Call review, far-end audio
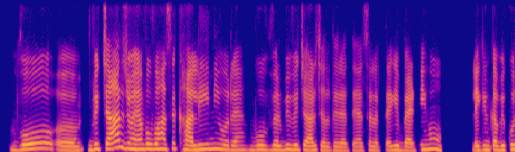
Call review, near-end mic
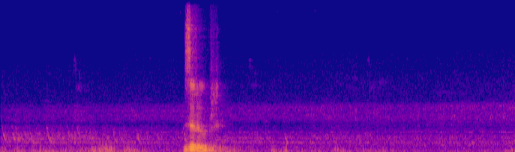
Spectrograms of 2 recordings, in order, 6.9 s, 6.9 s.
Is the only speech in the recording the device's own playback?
No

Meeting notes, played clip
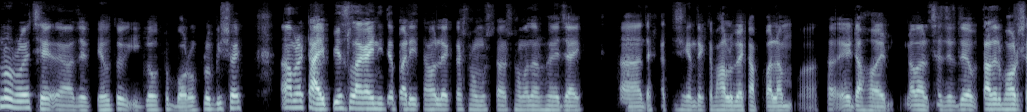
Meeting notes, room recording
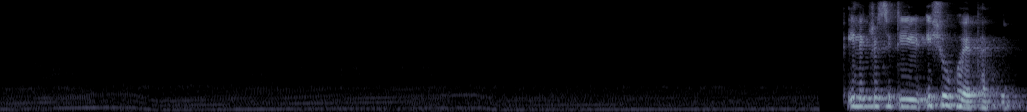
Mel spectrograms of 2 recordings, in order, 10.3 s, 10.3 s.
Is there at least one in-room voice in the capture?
Yes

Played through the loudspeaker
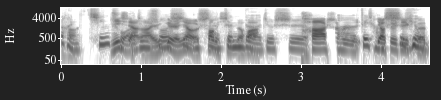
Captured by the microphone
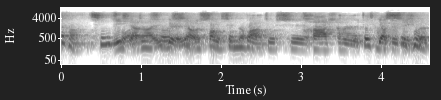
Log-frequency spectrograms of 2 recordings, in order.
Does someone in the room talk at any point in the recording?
No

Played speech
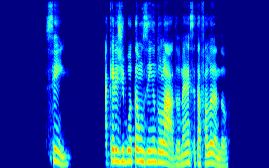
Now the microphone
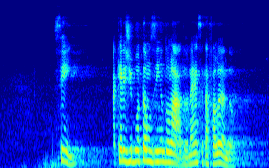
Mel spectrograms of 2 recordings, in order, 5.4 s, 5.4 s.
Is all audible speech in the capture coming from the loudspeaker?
Yes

